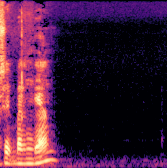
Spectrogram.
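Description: A button clicks as a finger presses it.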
